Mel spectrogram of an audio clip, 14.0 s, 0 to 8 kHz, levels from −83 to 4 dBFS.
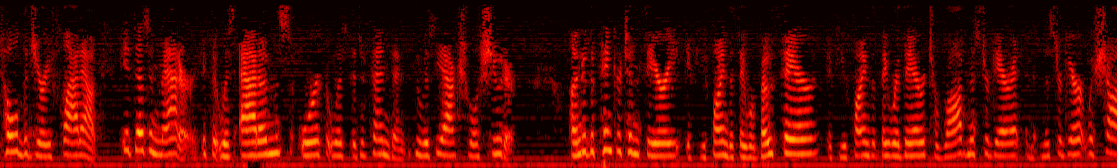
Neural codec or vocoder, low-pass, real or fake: none; 7.2 kHz; real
